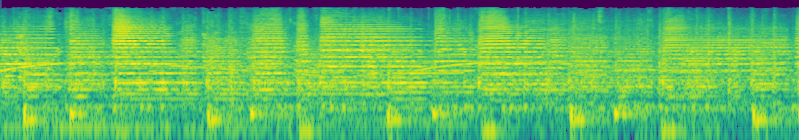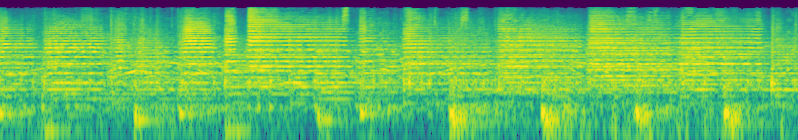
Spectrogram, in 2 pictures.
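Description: Marching band playing on the field: brass section with a steady drum beat underneath, and brass glides rising in pitch every second or two.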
